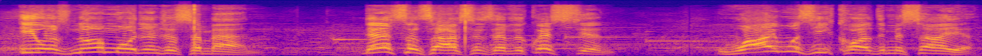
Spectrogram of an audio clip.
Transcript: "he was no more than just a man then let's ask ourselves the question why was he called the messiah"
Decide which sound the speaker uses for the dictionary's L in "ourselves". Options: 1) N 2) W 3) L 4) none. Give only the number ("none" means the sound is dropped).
4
